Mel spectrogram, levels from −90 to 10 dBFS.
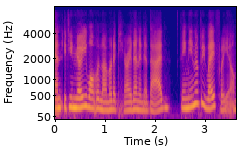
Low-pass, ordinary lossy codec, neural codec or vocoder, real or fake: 7.2 kHz; Opus, 64 kbps; codec, 16 kHz, 0.5 kbps, FunCodec, trained on Chinese and English, 25 frames a second; fake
